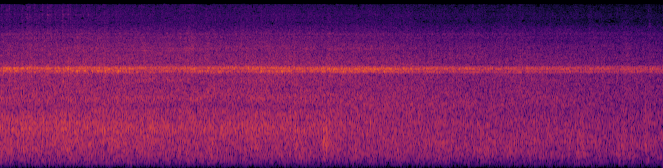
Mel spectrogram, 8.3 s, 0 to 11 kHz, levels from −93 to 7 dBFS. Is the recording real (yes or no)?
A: yes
